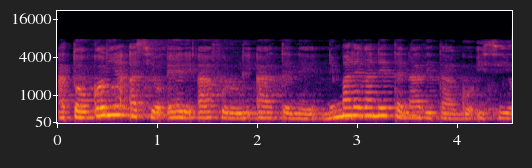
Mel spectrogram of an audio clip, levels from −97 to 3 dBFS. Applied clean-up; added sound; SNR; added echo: none; none; none; reverberation time 1.4 s.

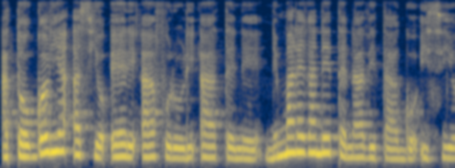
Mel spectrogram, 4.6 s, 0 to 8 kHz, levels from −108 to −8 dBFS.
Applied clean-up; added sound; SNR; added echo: none; none; none; none.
